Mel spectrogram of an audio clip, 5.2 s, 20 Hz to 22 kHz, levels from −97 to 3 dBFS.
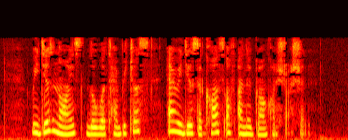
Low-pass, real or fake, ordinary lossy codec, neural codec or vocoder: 7.2 kHz; real; MP3, 32 kbps; none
